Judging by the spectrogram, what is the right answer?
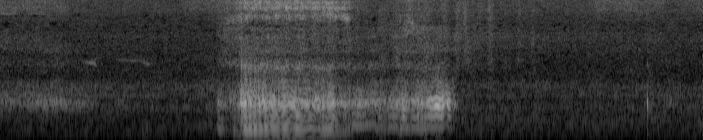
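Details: A single loud, drawn-out buzzing snore lasting about two seconds, rattling on the breath, in a quiet room, from a Lhasa Apso dog asleep in someone's arms; loud snoring.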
